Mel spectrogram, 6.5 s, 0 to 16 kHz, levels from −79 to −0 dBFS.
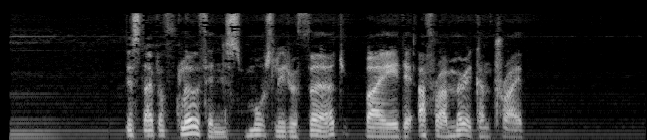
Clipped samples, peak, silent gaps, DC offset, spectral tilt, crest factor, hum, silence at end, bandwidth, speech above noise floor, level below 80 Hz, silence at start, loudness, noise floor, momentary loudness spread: under 0.1%; -2 dBFS; none; under 0.1%; -3.5 dB/octave; 20 dB; none; 1.25 s; 11.5 kHz; 40 dB; -52 dBFS; 0.1 s; -19 LUFS; -59 dBFS; 7 LU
